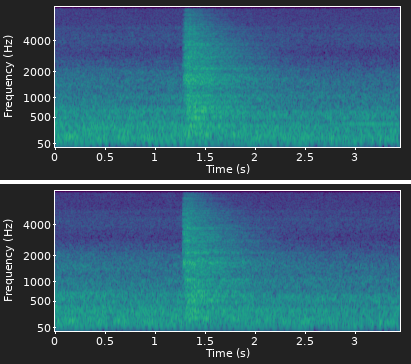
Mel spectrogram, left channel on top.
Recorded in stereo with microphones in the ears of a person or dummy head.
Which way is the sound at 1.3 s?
40° right (ahead or behind).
